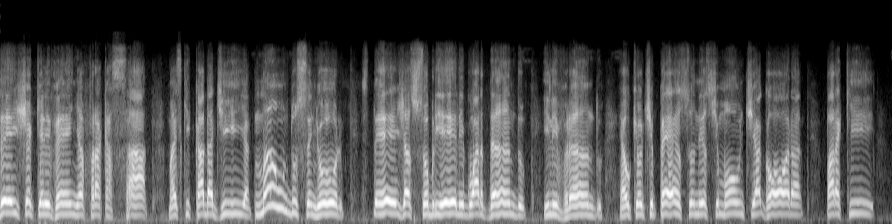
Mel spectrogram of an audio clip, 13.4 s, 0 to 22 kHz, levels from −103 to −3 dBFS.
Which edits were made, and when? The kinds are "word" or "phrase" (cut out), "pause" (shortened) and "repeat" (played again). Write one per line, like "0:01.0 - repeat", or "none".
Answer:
0:03.8 - word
